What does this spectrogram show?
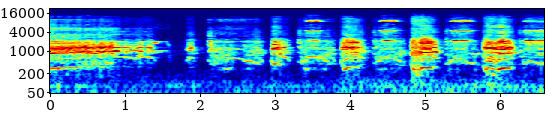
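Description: A donkey brays in a run of harsh, rasping honks, about two every second.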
